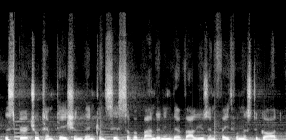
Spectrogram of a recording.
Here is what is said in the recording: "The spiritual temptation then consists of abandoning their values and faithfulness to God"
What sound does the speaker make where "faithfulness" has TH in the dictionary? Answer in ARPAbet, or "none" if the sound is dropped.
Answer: TH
